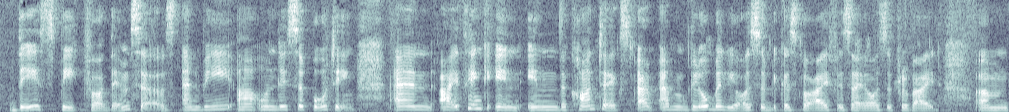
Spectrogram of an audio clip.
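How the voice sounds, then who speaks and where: Earnest Sri Lankan woman, mid-pitched. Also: a little hiss or hum. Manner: earnest, thoughtful, many fillers. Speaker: guest, human rights lawyer and advocate. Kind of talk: interview answers.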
